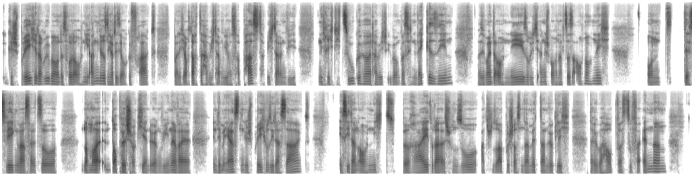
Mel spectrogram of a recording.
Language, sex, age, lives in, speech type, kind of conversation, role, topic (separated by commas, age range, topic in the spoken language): German, male, 25-29, Germany, conversation, advice, user, Wie erlebst du deine Trauer nach dem Ende einer langen Beziehung?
